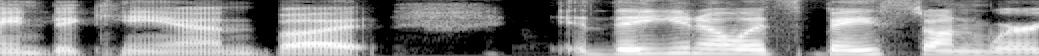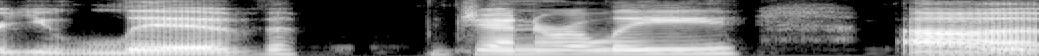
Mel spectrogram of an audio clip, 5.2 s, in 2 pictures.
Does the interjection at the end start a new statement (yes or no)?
yes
